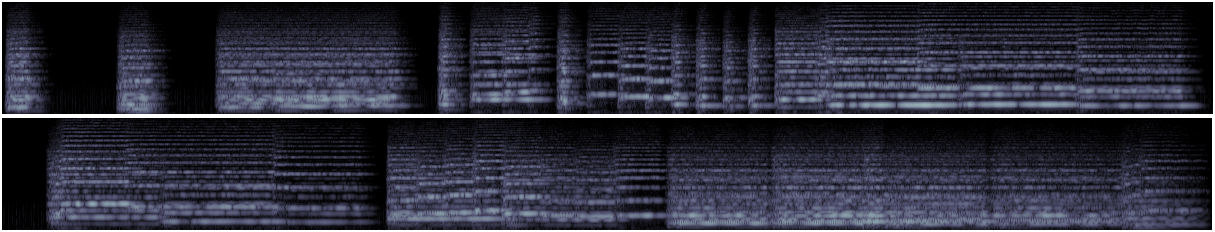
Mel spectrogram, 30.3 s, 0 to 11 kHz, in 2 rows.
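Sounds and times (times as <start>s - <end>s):
synthesizer violin preset: 0.0s - 0.6s, 1.4s - 2.1s, 2.7s - 15.0s, 15.7s - 30.2s.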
